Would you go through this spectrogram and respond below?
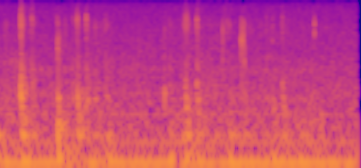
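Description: Keys tap on a computer keyboard, close but faint, in a loose, irregular rhythm of single strokes and short clusters over a quiet hum, with no voices.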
